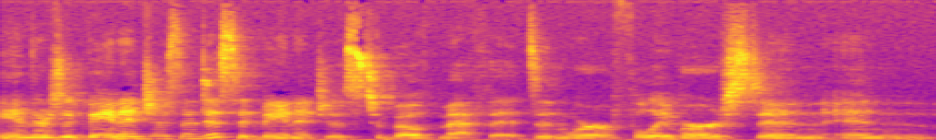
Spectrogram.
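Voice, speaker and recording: This woman has an ordinary speaking voice, fairly low in pitch, with lively intonation at a moderate pace. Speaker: auctioneer, realtor and company president. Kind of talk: casual talk to camera, business update.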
